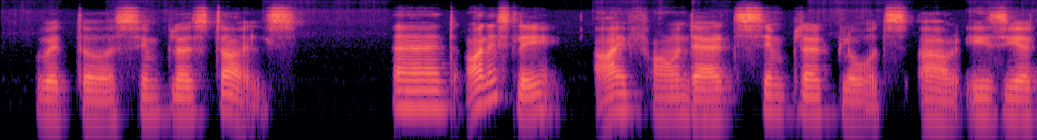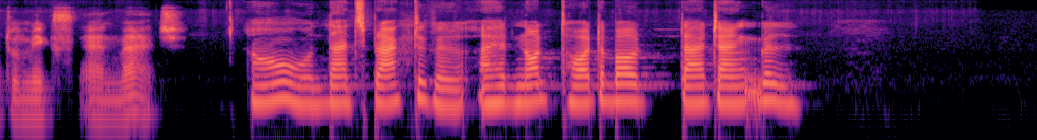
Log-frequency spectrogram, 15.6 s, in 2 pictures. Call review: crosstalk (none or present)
none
